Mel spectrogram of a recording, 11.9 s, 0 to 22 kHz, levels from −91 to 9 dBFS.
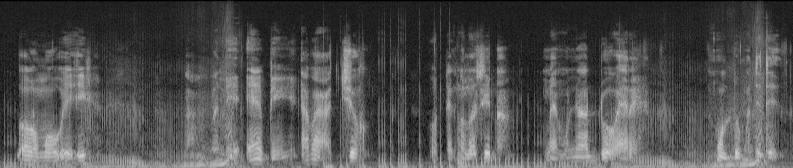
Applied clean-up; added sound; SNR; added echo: none; Zipper (clothing); 8 dB; none.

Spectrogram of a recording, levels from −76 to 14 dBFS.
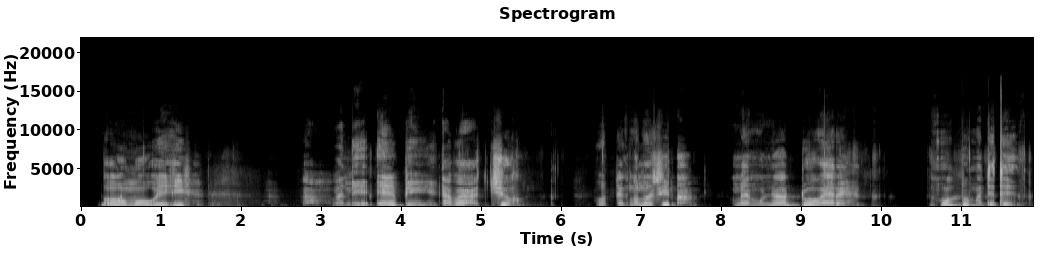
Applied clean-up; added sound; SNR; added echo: none; none; none; none.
